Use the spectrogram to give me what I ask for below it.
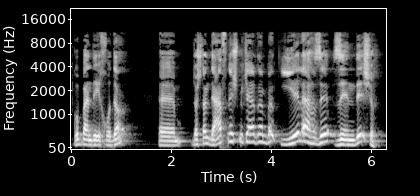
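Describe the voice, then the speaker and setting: A male lecturer on stage gives a humorous religious talk and slips into the voices of the people he quotes. His voice sits a little high and has a gravelly, husky edge. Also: lively intonation. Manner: joking storyteller who acts out quoted people.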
